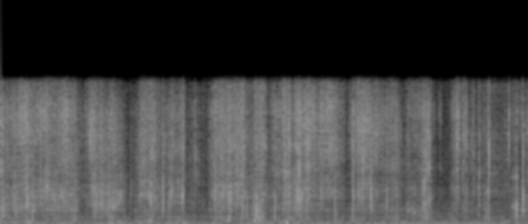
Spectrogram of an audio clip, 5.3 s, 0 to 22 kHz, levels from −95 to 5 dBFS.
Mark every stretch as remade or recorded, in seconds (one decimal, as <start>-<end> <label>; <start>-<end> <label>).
0.0-3.9 remade; 3.9-4.7 recorded; 4.7-5.3 remade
